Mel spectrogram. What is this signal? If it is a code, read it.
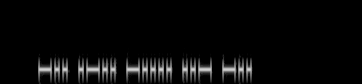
Morse code, heard as a keyed tone, about 32 wpm, 700 Hz. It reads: DL6UD
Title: DXCC-100 Call Signs - 5 Characters - Repeated 3x - 30wpm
